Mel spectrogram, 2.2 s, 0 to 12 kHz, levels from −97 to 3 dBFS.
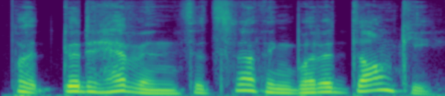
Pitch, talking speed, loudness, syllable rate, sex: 150 Hz, 215 wpm, -17 LUFS, 5.2 syllables/s, male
